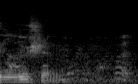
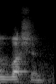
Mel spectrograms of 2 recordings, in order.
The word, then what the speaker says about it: Lucian: I want to say Lucian. Like ocean. Not Luscian.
